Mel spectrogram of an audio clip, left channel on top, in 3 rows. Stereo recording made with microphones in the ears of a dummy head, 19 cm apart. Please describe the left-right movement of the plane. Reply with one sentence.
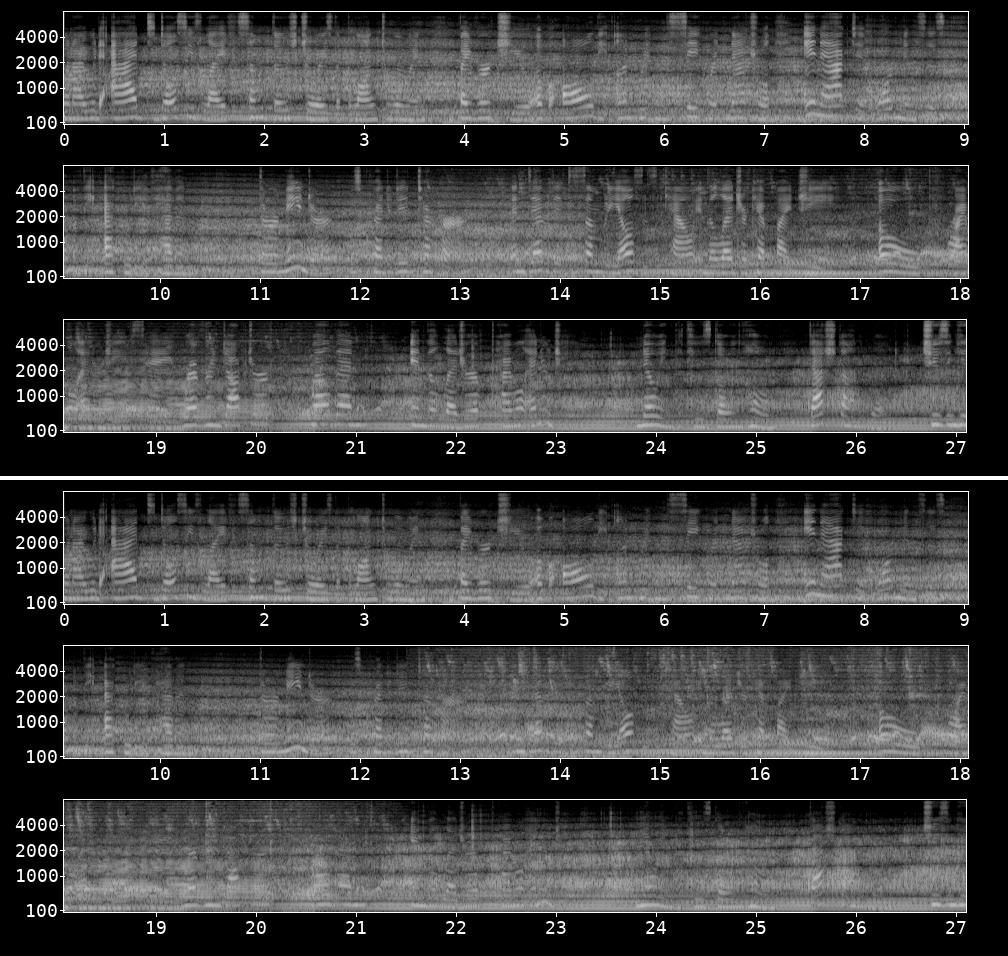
In this clip you hear the plane travel towards the right.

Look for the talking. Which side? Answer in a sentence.
You can hear the talking on the left.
